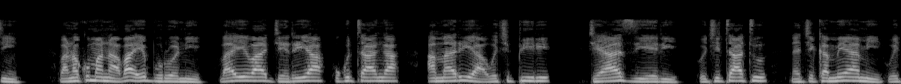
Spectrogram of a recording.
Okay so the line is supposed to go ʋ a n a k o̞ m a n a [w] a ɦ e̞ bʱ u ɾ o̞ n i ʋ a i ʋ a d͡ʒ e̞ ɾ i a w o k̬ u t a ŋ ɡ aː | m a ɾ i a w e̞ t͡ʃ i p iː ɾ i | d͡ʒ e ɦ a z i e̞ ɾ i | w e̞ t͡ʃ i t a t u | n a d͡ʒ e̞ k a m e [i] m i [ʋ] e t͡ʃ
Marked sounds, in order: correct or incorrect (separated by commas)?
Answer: incorrect, incorrect, incorrect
